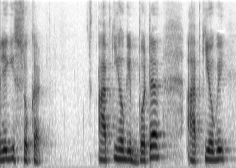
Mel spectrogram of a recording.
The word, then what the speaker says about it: Zucker: वो इंग्लिश में शुगर और जर्मन में वो होगी सुकर, तो उसमें आप देख सकते हैं कि उसके स्पेलिंग जो है वो ZUCKER है। अब जेड से आप लोगों के जहन में आ सकता है कि यार ये जुकर क्यों नहीं है, वो इसलिए क्योंकि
